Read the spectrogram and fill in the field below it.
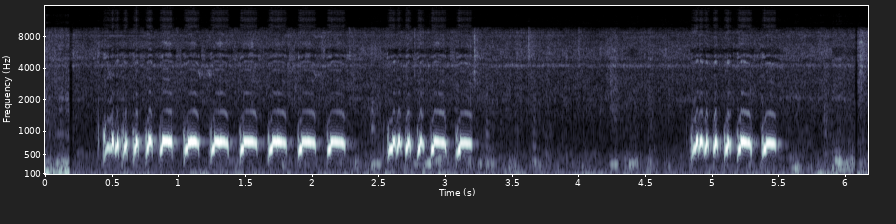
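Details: Zebra dove of the local Indonesian variety (Geopelia striata), played as a lure so other doves reply: clear, rapid bursts of short, rolling coos, about eight notes, then two shorter bursts after pauses.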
